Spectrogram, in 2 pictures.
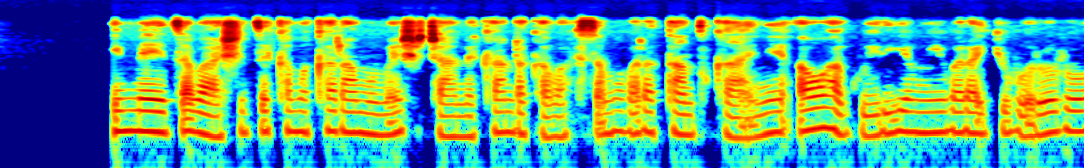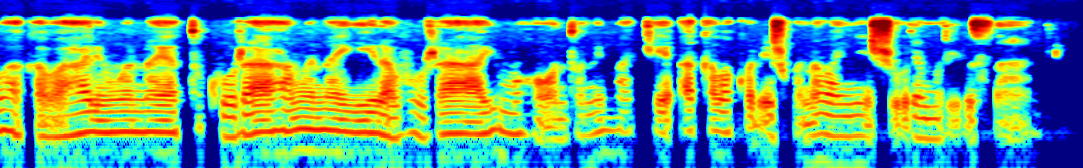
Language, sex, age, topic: Rundi, female, 36-49, education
